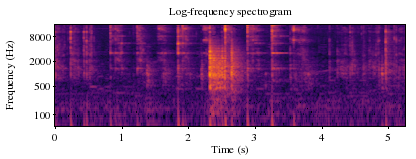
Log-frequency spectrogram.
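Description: Yogurt and cucumber tzatziki is stirred in a bowl, with a utensil clinking and scraping against the sides in an irregular rhythm and one louder clatter partway through, no speech.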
